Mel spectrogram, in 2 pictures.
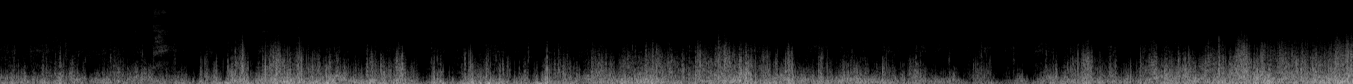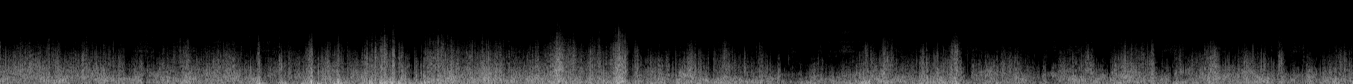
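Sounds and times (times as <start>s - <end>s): footfalls on tarmac: 0.0s - 27.0s
wind buffeting microphone: 0.0s - 27.0s.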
